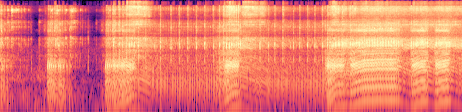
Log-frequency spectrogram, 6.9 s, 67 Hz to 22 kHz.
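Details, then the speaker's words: Craftsman WS2400 pole saw two-stroke after draining old gas, fresh fuel, new fuel lines and slight carburetor adjustment: clean crisp revving, blips pick up and drop back promptly; runs smoothly. "all right well from what I can tell and hear the pole saw seemed to run much more smoother now than before so it seems like dumping the old gas and poor Fish fill to the gas tank and some slight carburetor adjustment did the trick"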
